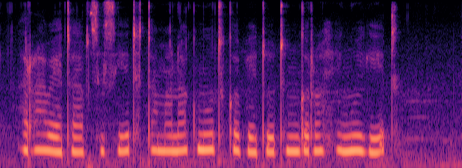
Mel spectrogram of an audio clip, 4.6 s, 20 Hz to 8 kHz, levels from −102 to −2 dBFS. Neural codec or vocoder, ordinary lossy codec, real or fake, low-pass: none; none; real; none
